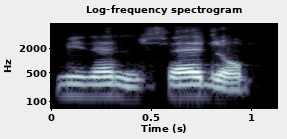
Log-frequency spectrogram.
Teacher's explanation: قلقلة الجيم ثم تسكين الراء وإظهارها وتفخيمها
